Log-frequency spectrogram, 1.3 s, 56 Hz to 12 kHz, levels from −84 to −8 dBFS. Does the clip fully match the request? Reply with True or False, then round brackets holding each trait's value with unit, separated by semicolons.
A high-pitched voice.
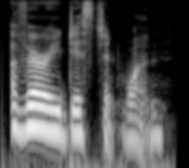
False (165 Hz)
